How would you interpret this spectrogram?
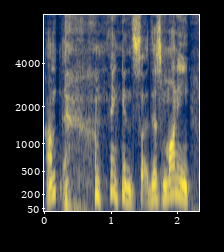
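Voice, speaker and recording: A man's voice: fairly high pitch, lively intonation, a little slow, breathy edge. A man hosting a podcast, giving opinionated, casual film commentary in an exclamatory, profane manner. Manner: profane, exclamatory, acts out imagined dialogue. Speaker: podcast host.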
